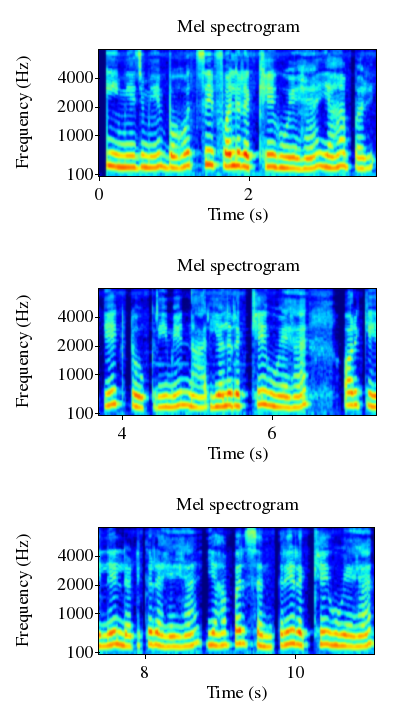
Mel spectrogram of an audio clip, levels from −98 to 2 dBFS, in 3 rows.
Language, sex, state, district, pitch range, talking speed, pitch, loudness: Hindi, female, Chhattisgarh, Bilaspur, 255-290 Hz, 150 wpm, 275 Hz, -24 LUFS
